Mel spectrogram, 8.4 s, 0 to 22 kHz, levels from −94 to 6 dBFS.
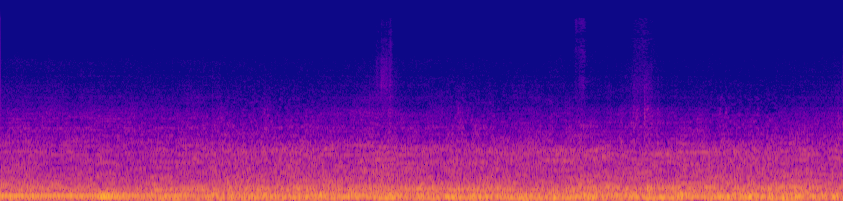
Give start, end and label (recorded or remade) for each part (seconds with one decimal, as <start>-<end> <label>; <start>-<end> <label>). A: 0.0-2.2 remade; 2.2-3.2 recorded; 3.2-4.5 remade; 4.5-5.1 recorded; 5.1-7.1 remade; 7.1-7.8 recorded; 7.8-8.4 remade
